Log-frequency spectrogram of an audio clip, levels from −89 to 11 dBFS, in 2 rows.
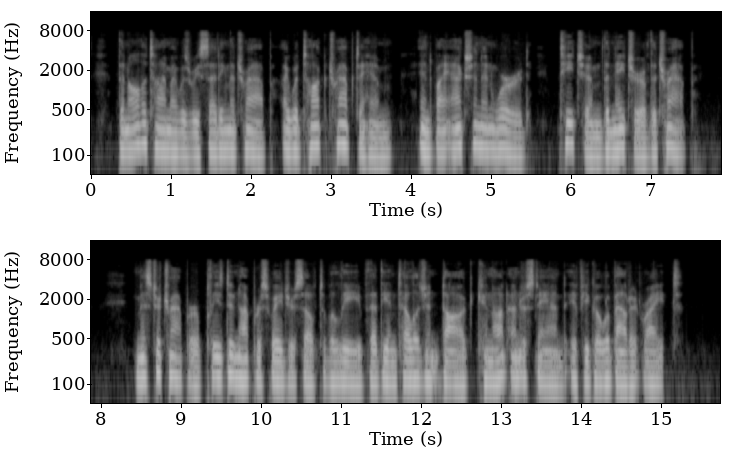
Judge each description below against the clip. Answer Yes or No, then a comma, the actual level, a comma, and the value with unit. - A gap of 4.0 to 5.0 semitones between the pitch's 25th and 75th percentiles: No, narrow, 2.5 semitones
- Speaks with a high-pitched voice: No, low, 115 Hz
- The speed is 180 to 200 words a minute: Yes, average, 185 wpm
